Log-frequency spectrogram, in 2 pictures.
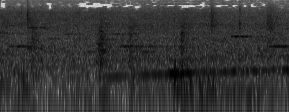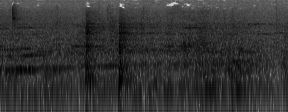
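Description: An electric train's motor whines and rises in pitch as it pulls away.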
